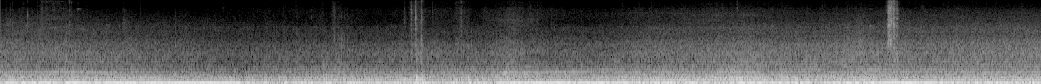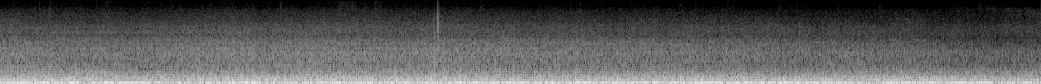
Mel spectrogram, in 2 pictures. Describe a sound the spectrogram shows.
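Tyres roll and hiss on a wet road.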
